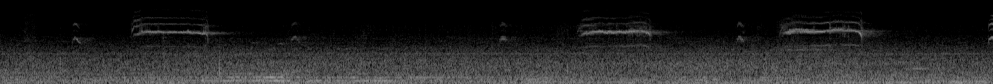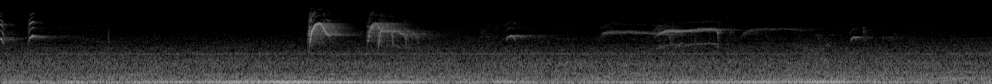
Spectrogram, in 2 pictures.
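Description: Bird calling: short, high, shrill calls repeated every second or few, with a couple of sharper chip notes about halfway through, over a low steady background rumble.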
